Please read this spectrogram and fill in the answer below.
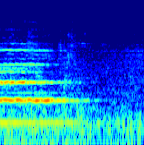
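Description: A female singer singing solo into a microphone, holding one long note that fades away a little past the first second.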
